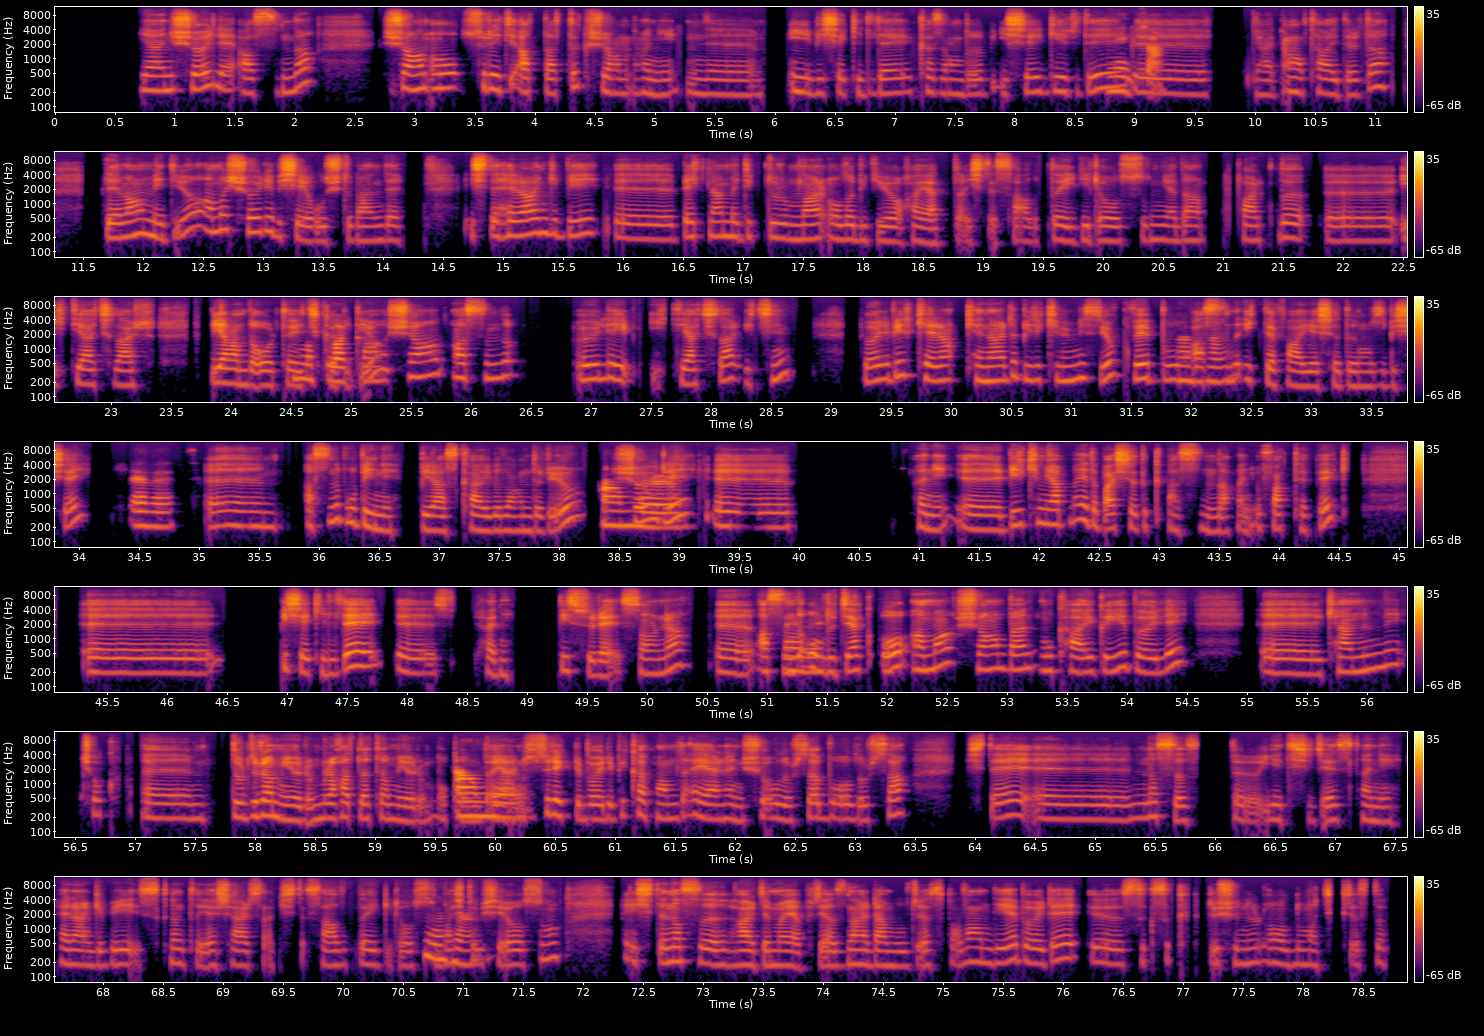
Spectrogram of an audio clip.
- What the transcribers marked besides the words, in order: other background noise; tapping
- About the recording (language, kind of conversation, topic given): Turkish, advice, Gelecek için para biriktirmeye nereden başlamalıyım?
